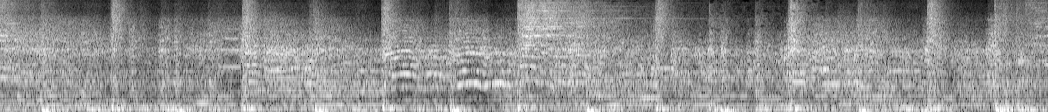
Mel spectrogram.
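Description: Live rock band playing loud: electric guitar and drum kit, with a cymbal crash about every second and a half.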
